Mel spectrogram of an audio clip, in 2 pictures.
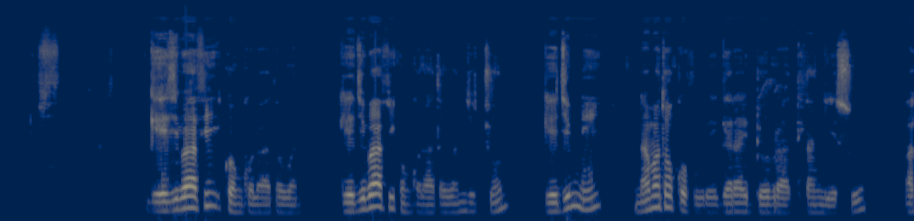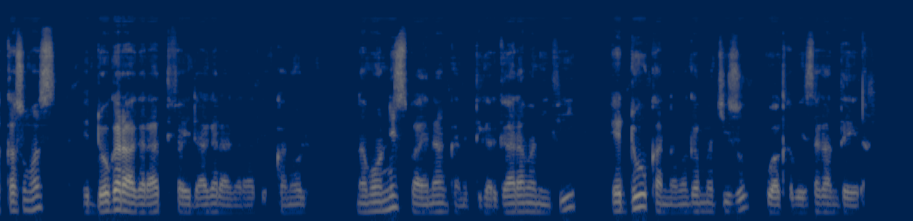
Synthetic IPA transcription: ɡe̞ːd͡ʒɪbaːfɪkɔŋkʼɔlaːt̪ɐwːɐn | ɡ̥e̞ːd͡ʒɪbaːfɪkɔŋkʼɔlaːt̪ɐwːɐnd͡ʒɛt͡ʃːuːn | ɡ̥e̞ːd͡ʒɪbnɪ | nɐmɐt̪ɔkːɔfuːᶑe̞ːɡɐɾɐɛd̪ːo̞ːbɪɾaːt̪ːɪ̥kɐŋɡe̞ːsːuː | ɐkːɐsʊmɐs | hɛd̪ːo̞ːɡɐɾaːɡɐɾaːt̪ːɪ̥fɐjɪd̪aːɡɐɾaːɡɐɾaːt̪iːfkɐnoːl | nɐmo̞ːnːɪsbaːjɪnaːŋkɐnɪt̪ːɪɡɐɾɡaːɾɐmɐniːfɪ | hɛd̪ːuːkɐnːɐmɐɡɐmːɐt͡ʃːiːsʊɡ̥ʊwɐkʼɐbe̞ːsːɐkɐnt̪ɐʔeːᶑɐ̥

